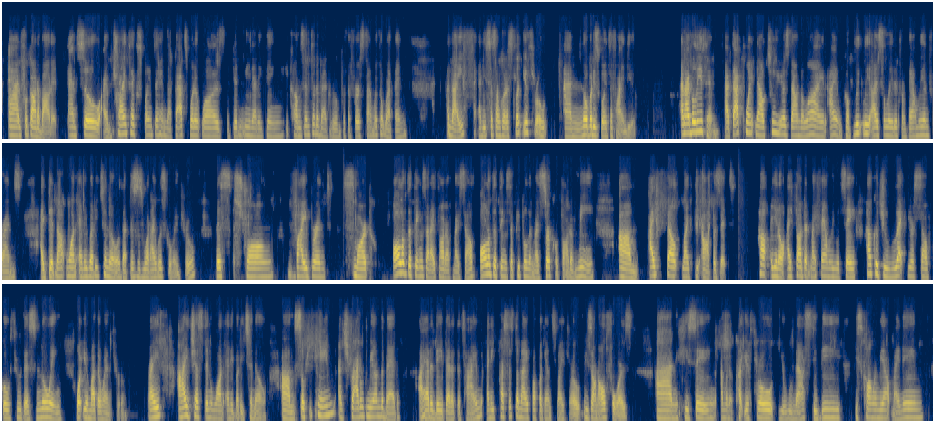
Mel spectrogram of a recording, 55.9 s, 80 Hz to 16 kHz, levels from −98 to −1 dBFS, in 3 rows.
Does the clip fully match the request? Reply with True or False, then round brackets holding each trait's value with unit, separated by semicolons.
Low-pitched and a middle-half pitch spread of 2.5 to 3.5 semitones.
False (165 Hz; 2.8 semitones)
